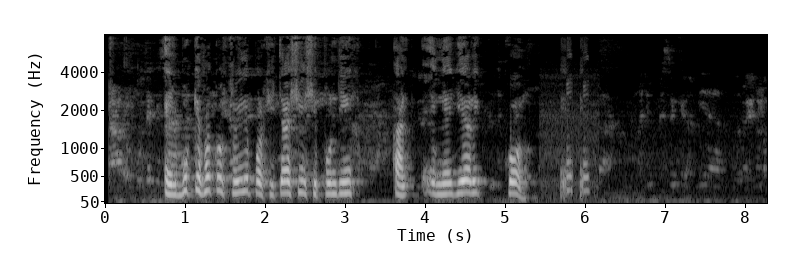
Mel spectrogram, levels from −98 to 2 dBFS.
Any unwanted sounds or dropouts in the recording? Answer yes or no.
yes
